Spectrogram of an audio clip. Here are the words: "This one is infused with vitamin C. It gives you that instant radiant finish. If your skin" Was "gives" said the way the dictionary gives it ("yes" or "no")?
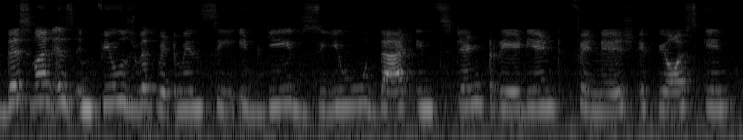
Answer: yes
